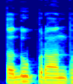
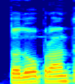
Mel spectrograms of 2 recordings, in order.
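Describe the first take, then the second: First: तदुपरांत said with u after द, the correct form; correct spelling read out. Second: तदोपरांत said with o after द, marked as wrong; wrong spelling read out. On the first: Teacher gives the correct form, तदुपरांत with u. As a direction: say तदुपरांत with a clear u sound. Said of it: "होता है". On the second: Teacher reads the wrong spelling to the class, तदोपरांत with o. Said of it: "नहीं होता". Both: Shown as a demonstration.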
